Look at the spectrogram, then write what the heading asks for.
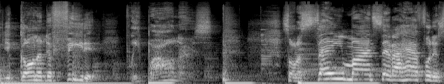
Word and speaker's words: BALLERZ: And so when I add the Z, it looks a little different, and people may pronounce it like BALLERZ or something crazy sometimes, but it's still the Ballers.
